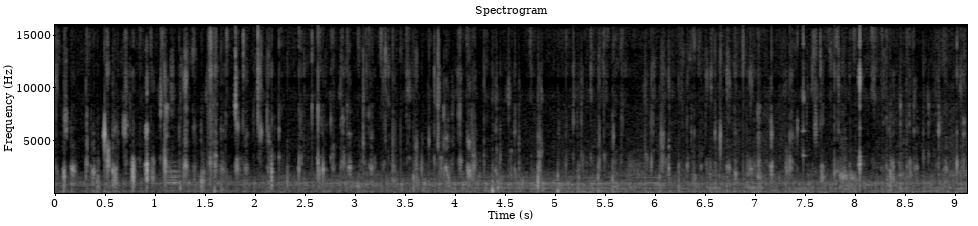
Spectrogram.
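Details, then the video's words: Cat eating duck liver and sterilized egg indoors, a steady run of wet, clicky chewing and smacking bursts through nine seconds, with sharper crunchy bites scattered throughout. "cat eating duck liver & sterilized egg"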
